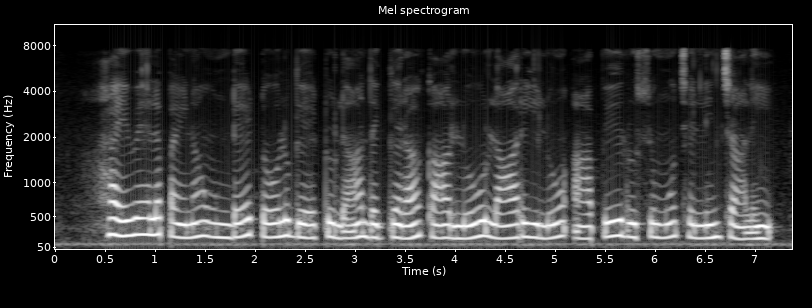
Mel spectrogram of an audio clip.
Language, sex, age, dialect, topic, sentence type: Telugu, female, 25-30, Central/Coastal, banking, statement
